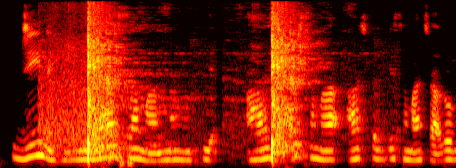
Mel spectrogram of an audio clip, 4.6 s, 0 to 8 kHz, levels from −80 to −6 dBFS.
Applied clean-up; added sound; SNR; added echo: classical method WPE with log-MMSE.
